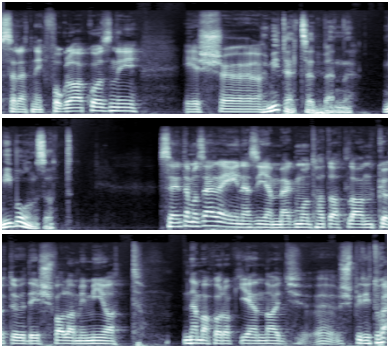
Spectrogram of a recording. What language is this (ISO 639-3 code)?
hun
